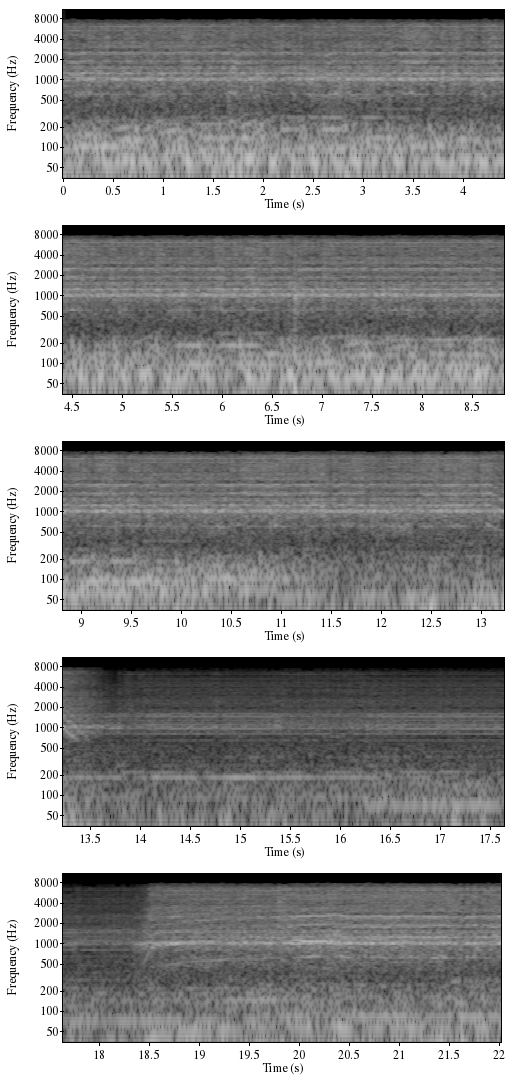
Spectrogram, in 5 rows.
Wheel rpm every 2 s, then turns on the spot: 160, 160, 160, 160, 160, 160, 100, 0, 0, 100, 160.
none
